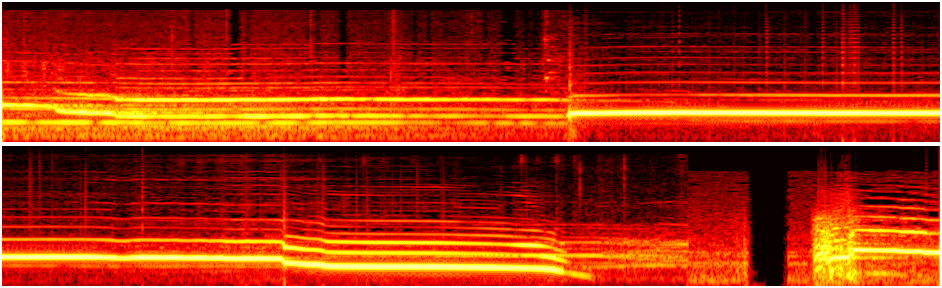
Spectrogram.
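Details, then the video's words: Night-time wolf howls: a sustained, even note that shifts higher, holds, then slides downward and fades. A short, sharp rising cry follows at the end. "Menyeramkan Suara Lolongan Srigala Malam"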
